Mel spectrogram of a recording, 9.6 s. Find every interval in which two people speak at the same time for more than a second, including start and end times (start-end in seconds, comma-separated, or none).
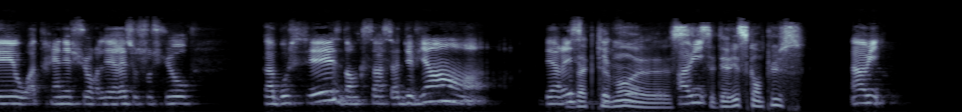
5.7-7.1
